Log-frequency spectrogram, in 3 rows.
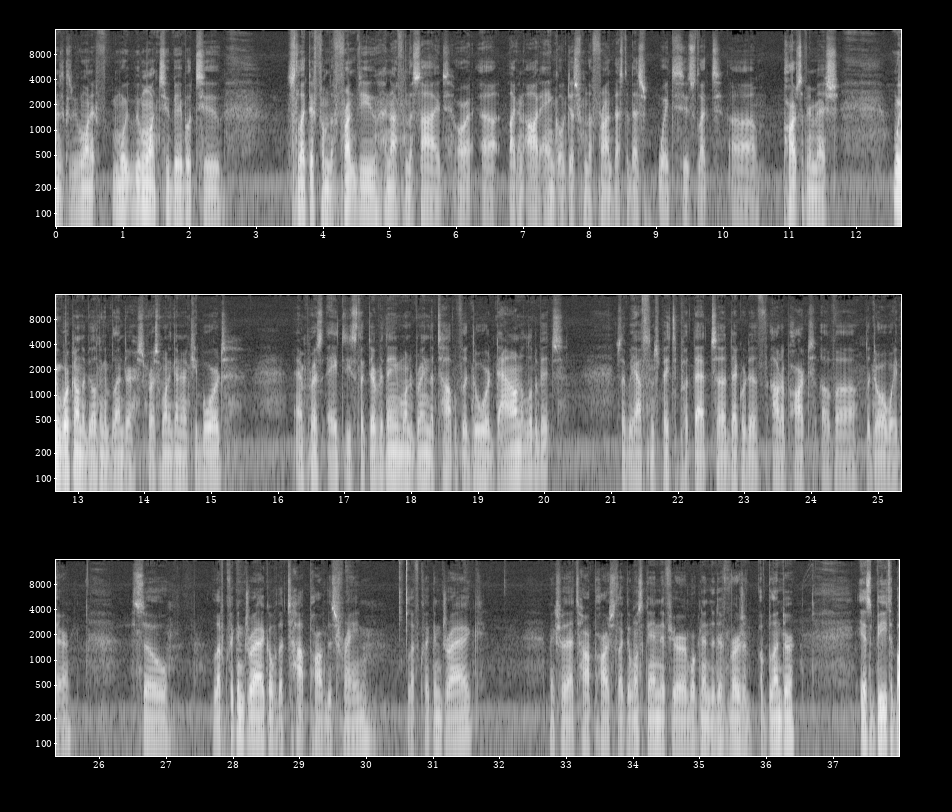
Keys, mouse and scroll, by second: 6.5-9.5 middle drag, 14.1 KP_1, 16.6 a, 30.6 click.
